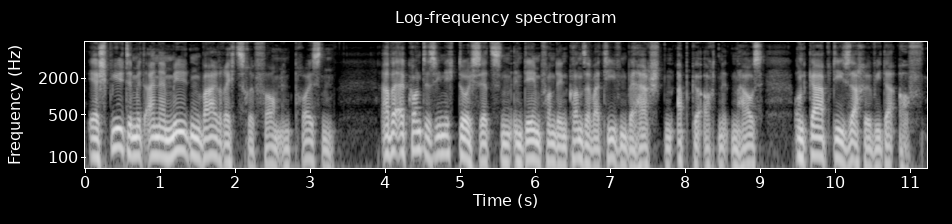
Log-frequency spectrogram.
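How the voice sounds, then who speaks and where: A man with a deep, low voice narrates a scripted history documentary in a standard German accent. His reading is measured and rhetorical, placing deliberate weight on key words in the manner of a literary audiobook. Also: expressive.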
